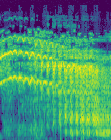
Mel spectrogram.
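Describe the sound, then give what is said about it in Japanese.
A horse whinnies in a high, wavering cry while hooves pound rapidly underneath in a steady galloping rhythm as it is ridden off to the capital, fairly loud throughout. “誰か馬を走らせよ”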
